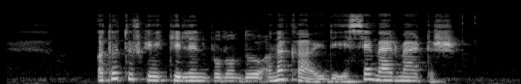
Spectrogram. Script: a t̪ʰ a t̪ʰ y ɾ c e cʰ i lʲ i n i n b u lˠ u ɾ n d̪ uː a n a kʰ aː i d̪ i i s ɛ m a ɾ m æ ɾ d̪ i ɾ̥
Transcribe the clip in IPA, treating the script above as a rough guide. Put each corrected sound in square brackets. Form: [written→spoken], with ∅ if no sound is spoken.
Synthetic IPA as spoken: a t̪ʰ a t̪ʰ y ɾ c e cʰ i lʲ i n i n b u lˠ u [ɾ→∅] n d̪ uː a n a kʰ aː i d̪ i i s ɛ m [a→æ] ɾ m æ ɾ d̪ i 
